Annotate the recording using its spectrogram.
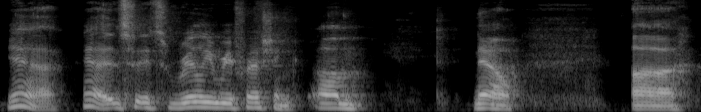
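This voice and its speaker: A man's voice: mid-range voice, expressive, takes it slowly. A man chatting casually on a game stream, rambling and joking. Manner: rambling, jokey, laughs often.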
